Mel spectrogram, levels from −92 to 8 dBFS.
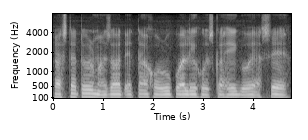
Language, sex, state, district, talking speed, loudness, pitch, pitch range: Assamese, male, Assam, Sonitpur, 115 wpm, -17 LUFS, 110 Hz, 105-115 Hz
